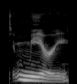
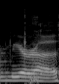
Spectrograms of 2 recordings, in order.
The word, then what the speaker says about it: Miri: queer gothic novel about, I call her Mary, but you call her something else. Miri? Miri. We can call her Miri. I think that's how it's said in the book.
